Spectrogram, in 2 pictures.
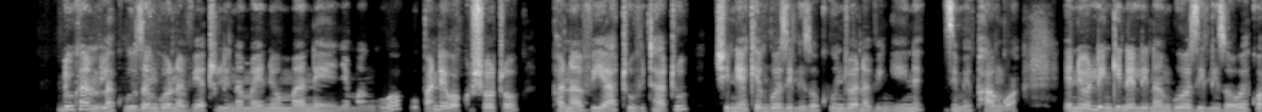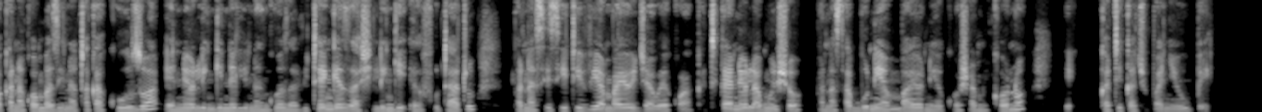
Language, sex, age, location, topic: Swahili, female, 18-24, Kisumu, finance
